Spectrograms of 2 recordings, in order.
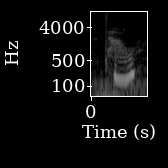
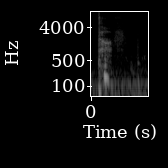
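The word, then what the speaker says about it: ταυ: just like in english except in english we call this tau but in greek it's tough tough tough tough and it's just a regular t sound five more letters to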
